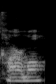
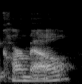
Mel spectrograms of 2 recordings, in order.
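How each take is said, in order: First: It is said the way Indiana locals say it. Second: It is said the way West Coast people say it.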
